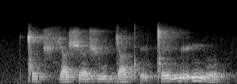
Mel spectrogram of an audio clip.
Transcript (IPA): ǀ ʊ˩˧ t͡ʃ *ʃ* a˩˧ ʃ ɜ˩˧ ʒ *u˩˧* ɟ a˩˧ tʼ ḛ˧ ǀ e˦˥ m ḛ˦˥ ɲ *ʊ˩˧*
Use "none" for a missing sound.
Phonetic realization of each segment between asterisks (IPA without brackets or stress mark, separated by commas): ç, u˩˧, ʊ˩˧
